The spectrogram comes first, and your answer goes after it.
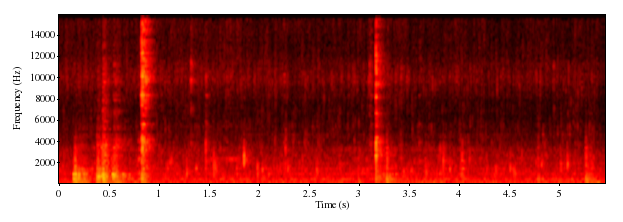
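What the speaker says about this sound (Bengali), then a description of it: "দেখো ঝোল ফুটে গেছে। এবারে আমি এর মধ্যে মাছ দিয়ে দেবো।" Tilapia fish curry with ridge gourd and potato simmering in a pot on a gas stove, a low steady bubbling broken by a few sharp clinks of a utensil against the pot.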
